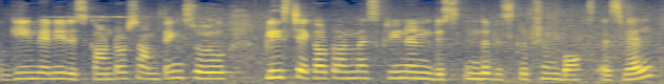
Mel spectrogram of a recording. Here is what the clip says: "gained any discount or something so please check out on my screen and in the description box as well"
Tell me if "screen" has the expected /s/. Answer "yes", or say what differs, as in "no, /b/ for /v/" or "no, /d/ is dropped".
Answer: yes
